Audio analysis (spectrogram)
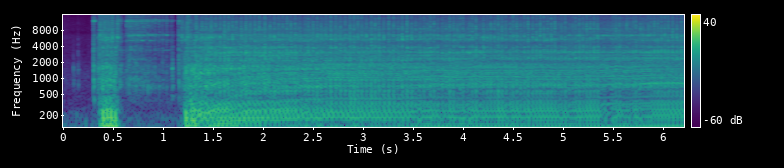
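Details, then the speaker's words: Freshly completed 86-series chainsaw: catches, then holds a fast, even buzzing idle well above a normal tick-over; the high-idle setting was on, fixed by backing the idle all the way off. "Oh, high idle, [ __ ] Hold up. It's going to be a bit of a muck around."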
